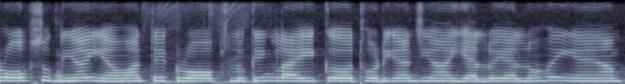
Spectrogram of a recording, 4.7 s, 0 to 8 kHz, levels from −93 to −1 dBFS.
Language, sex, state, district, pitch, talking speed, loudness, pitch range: Punjabi, female, Punjab, Kapurthala, 295 Hz, 180 wpm, -12 LUFS, 285-310 Hz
